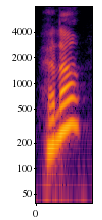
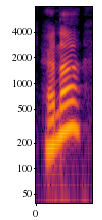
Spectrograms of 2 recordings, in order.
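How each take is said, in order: Both takes have the same delivery.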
